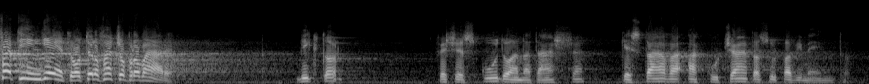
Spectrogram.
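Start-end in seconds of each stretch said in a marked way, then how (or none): 0.0-1.7 shrill, very high, loud yell. Narrator reading a man's threat in a confrontation, shouting. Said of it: "gridò Alex".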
